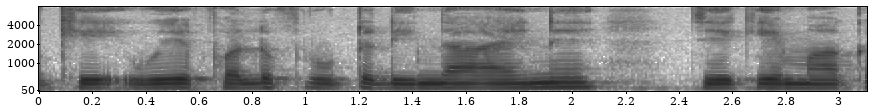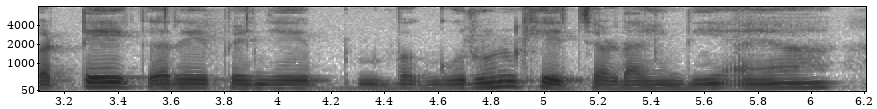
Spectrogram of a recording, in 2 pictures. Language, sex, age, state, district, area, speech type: Sindhi, female, 45-60, Gujarat, Kutch, urban, spontaneous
